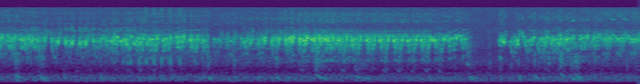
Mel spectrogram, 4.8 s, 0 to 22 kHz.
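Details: At a Black stork nest where a parent feeds its chicks, 17:15 on 14 July 2022, a dense, rasping, wheezy chatter of quick pulses fills the clip, briefly breaking off near the end before resuming.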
